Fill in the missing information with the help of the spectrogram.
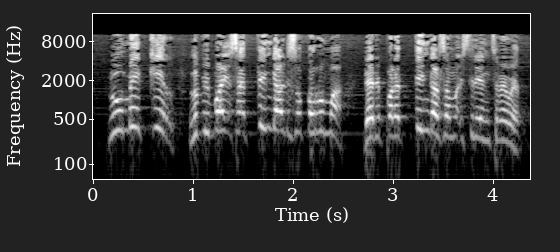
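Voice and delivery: loud, high-pitched angry retort; quarrelling husband. Retold or imitated. Husband answering his nagging wife, angry shout. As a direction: shout back in full indignation. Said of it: "Terus si suami bilang".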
